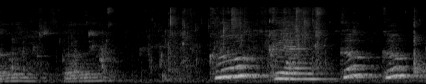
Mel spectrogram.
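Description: A ten-month-old baby vocalizing in short, high 'ơ' calls, quiet at first and louder in the second half, with bath water sloshing around her.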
